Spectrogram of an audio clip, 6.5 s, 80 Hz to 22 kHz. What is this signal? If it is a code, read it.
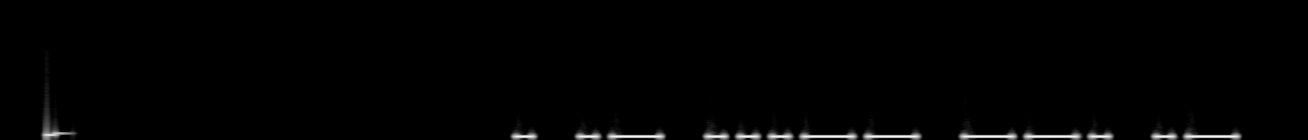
Morse code, heard as a keyed tone, about 16 wpm, 700 Hz. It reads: EA3GA
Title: DXCC-100 Call Signs - 5 Characters - Repeated 3x - 15wpm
